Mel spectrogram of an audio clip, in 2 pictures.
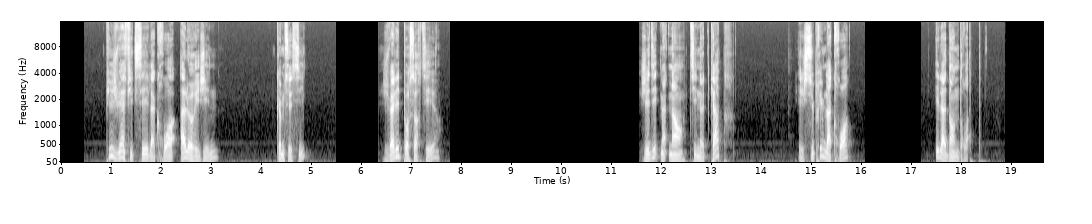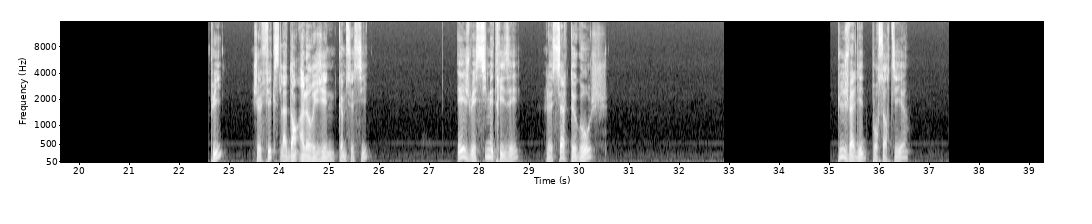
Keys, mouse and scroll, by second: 0.9 click, 0.9 Delete, 1.6-2.2 drag, 1.7 Delete, 3.4 Delete, 4.2 Delete, 4.5-5.7 drag, 7.5 click, 8.1 click, 11.4 click, 12.2 click, 14.9-17.0 drag, 18.0 Delete, 19.4 click, 21.9 Delete, 21.9-24.2 drag, 24.9 click, 26.1 click, 27.7 click, 28.9 drag, 30.7 click, 32.5 click, 35.0 click, 37.3 click.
